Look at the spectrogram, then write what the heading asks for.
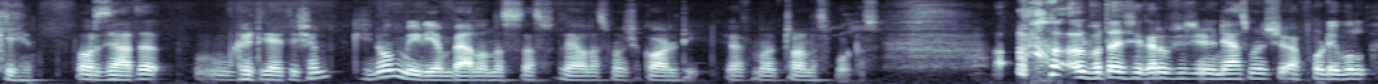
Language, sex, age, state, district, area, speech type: Kashmiri, male, 18-30, Jammu and Kashmir, Pulwama, rural, spontaneous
